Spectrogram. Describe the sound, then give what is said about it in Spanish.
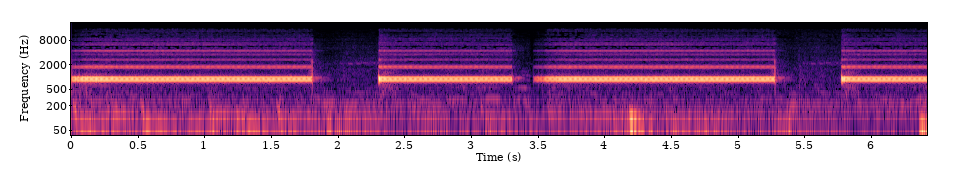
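A loud, harsh emergency alert tone from a mobile phone blares in long, steady blasts broken by brief pauses, a piercing buzz-like tone repeating with no voices: a test message of the Protección Civil S-Alert system sent to mobile phones in the Comunidad Valenciana. “Según han informado, bajar un poco más, sonará este pitido en algunos teléfonos móviles anunciando que se trata de un mensaje de pruebas del sistema de alertas de Protección Civil”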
